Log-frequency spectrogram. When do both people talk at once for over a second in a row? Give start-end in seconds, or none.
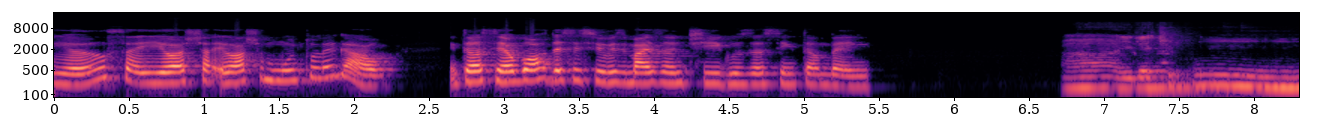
none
